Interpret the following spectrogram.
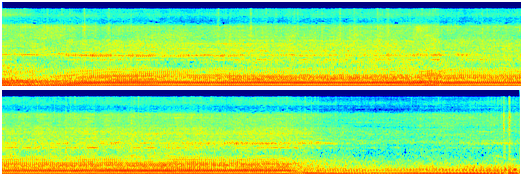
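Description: ATV engine revving up and held at high revs while under way. The pitch climbs in the first second, holds steady, then drops about eight seconds in as the throttle is let off.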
